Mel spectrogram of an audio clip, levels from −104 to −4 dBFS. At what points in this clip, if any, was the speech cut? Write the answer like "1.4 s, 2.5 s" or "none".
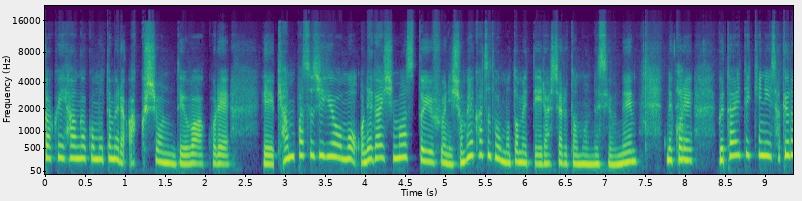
2.9 s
